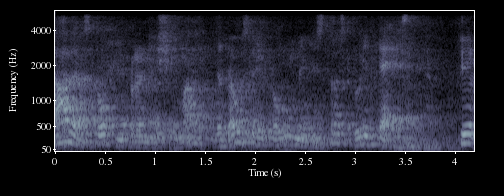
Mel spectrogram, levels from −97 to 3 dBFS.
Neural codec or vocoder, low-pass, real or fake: codec, 44.1 kHz, 7.8 kbps, DAC; 5.4 kHz; fake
